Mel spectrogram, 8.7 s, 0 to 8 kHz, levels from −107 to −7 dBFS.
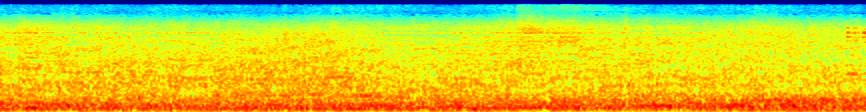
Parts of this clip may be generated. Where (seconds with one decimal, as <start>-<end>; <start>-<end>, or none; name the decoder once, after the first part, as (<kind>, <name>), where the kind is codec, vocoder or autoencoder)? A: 0.0-2.2 (codec, SNAC); 3.8-7.1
